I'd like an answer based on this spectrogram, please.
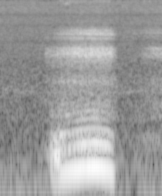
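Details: Elderly Miniature Dachshund asleep and snoring: a single drawn-out, low nasal snore lasting under a second, with an otherwise quiet room.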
